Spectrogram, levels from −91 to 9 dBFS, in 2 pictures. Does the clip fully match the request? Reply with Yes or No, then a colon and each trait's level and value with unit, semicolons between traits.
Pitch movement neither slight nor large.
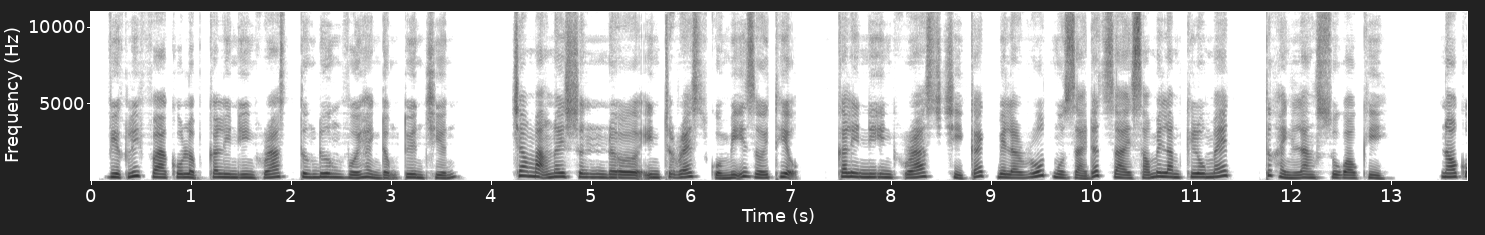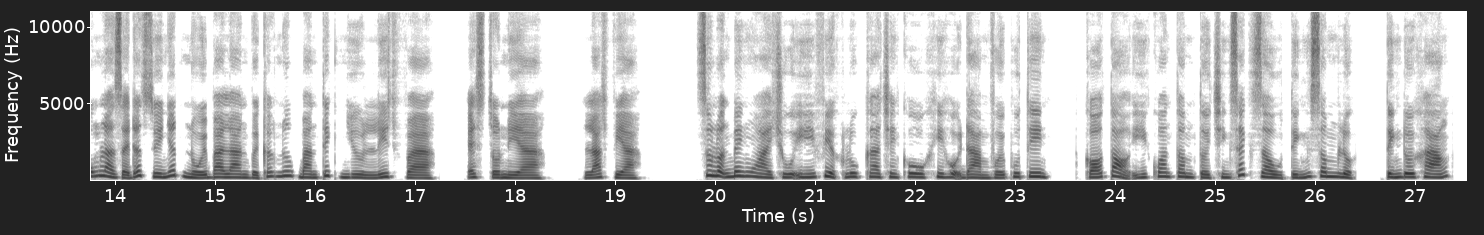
Yes: average, 3.8 semitones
